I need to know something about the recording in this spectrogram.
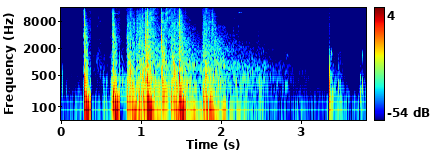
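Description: Pistol shots crack in a quick burst, ringing out afterwards.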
